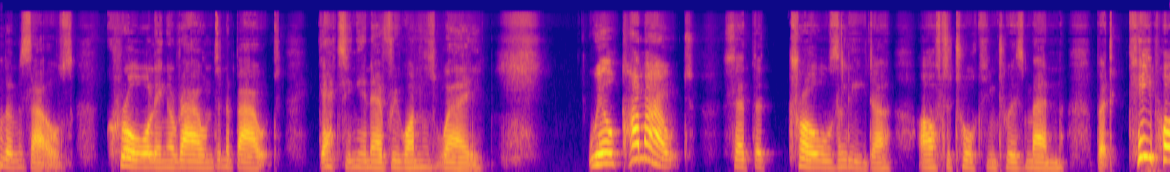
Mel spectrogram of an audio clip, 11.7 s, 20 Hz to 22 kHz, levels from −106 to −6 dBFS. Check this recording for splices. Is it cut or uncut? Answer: uncut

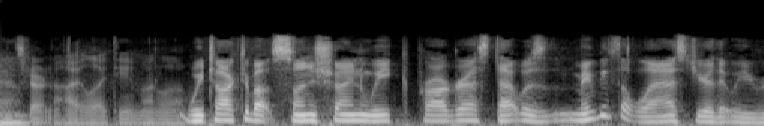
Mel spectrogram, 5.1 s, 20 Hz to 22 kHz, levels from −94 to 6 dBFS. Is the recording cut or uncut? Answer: cut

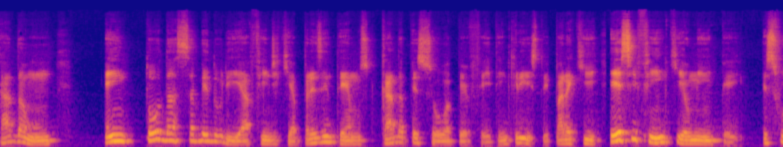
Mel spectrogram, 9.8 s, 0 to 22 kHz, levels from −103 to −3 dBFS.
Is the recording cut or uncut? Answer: cut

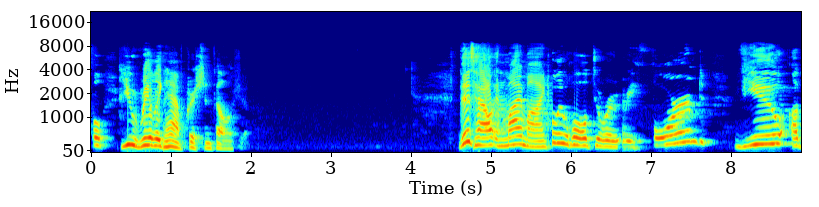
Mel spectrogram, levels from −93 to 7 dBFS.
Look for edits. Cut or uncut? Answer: cut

